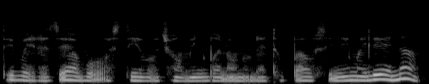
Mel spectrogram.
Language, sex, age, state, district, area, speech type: Nepali, female, 18-30, West Bengal, Kalimpong, rural, spontaneous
